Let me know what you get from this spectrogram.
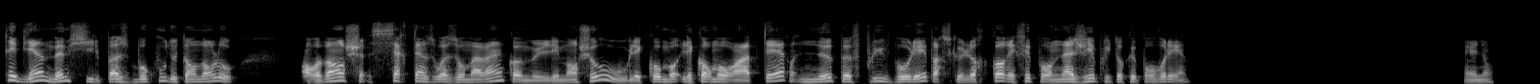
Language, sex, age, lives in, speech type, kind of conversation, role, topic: French, male, 50-54, Portugal, read, expert-assistant, expert, Pourquoi les manchots ne volent-ils pas alors que ce sont des oiseaux ?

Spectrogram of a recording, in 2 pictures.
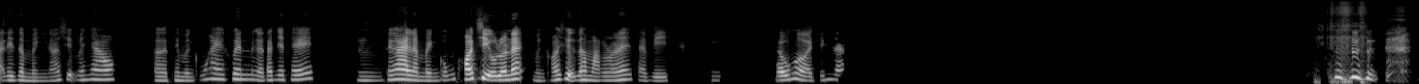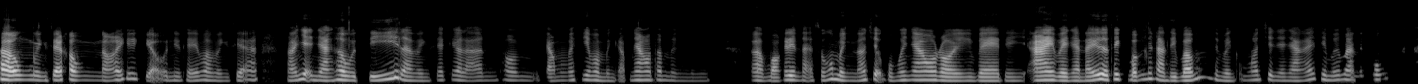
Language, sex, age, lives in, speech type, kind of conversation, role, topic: Vietnamese, female, 20-24, Vietnam, conversation, podcast, guest, Bạn cảm thấy thế nào khi mọi người đều cắm mặt vào điện thoại?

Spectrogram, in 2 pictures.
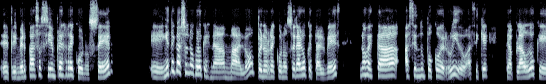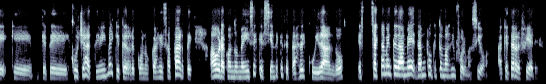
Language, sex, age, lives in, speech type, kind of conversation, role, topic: Spanish, female, 45-49, United States, conversation, advice, advisor, ¿Cómo puedo cuidarme sin descuidar a mis hijos y a mis padres mayores?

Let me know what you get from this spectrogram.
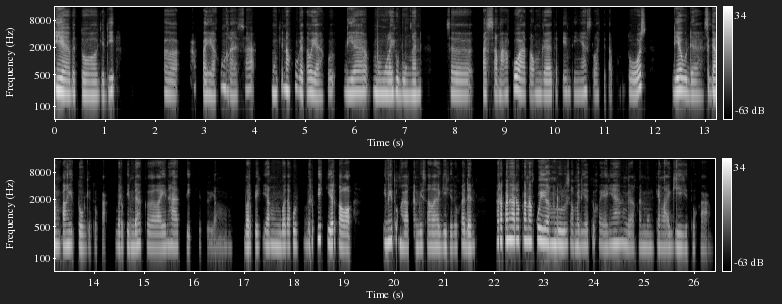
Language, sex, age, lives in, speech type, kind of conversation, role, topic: Indonesian, female, 30-34, Indonesia, conversation, advice, user, Bagaimana cara membangun kembali harga diri dan menetapkan harapan yang realistis setelah putus cinta?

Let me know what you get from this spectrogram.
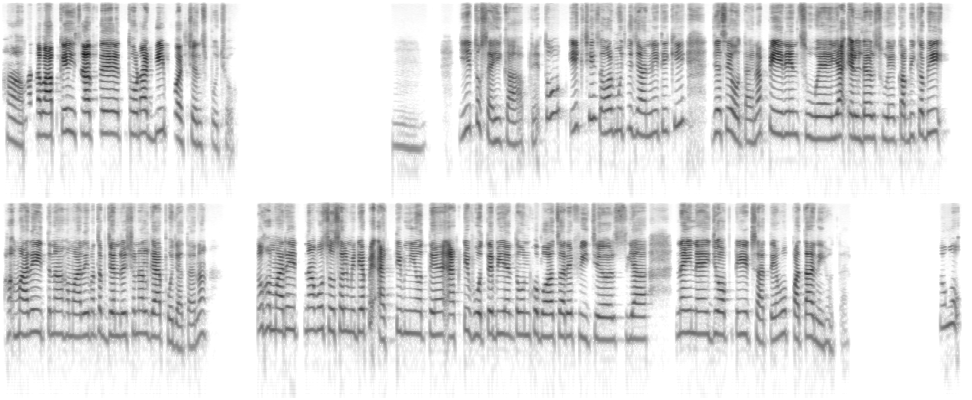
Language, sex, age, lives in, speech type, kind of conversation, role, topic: Hindi, female, 30-34, India, conversation, podcast, host, Technology se connection sachmuch easy hua hai ya bas superficial aur fake lagta hai—tum kya sochte ho?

